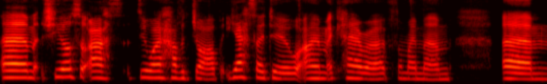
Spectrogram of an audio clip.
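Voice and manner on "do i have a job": normal talking voice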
